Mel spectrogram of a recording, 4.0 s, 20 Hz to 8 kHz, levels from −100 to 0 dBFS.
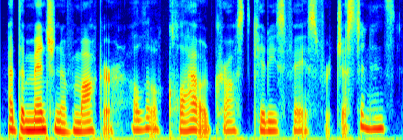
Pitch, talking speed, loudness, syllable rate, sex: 165 Hz, 225 wpm, -21 LUFS, 5.7 syllables/s, female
